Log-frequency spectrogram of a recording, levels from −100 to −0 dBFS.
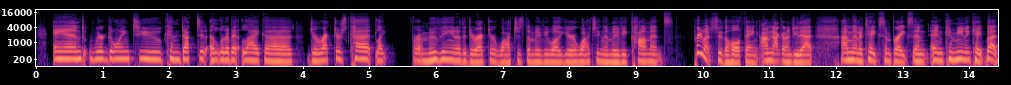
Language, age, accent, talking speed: English, 30-49, American, 215 wpm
